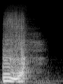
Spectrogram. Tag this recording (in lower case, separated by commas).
fart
